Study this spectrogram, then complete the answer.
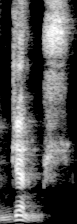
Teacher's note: le G se prononce gu comme dans gorille jamais je comme dans singe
